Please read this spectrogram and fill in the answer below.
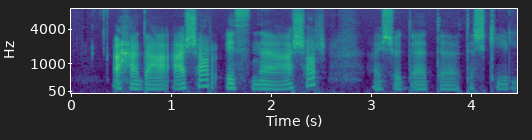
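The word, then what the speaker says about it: اثنا عشر: The reason the noon was removed is to make the pronunciation smoother and easier, to make us for a smoother transition from this word to the next. Instead of saying اثنان عشر, اثنى عشر.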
